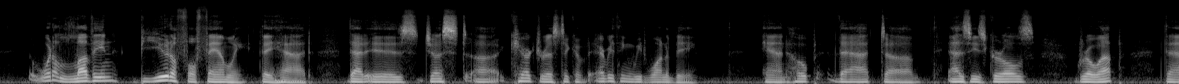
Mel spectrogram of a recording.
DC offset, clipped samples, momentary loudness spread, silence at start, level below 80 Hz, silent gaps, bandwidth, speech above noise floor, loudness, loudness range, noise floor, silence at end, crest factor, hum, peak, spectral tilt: under 0.1%; under 0.1%; 12 LU; 0.3 s; -52 dBFS; none; 14 kHz; 25 dB; -25 LUFS; 6 LU; -49 dBFS; 0 s; 18 dB; none; -6 dBFS; -5.5 dB/octave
